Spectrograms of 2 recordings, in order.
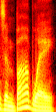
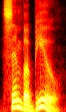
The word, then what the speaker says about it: Zimbabwe: In reality though, the B in Zimbabwe is silent because the Shona people who live in Zimbabwe don't pronounce the B sound. Instead of Zimbabu, they say Simbabu, which literally translates as we are the lion.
